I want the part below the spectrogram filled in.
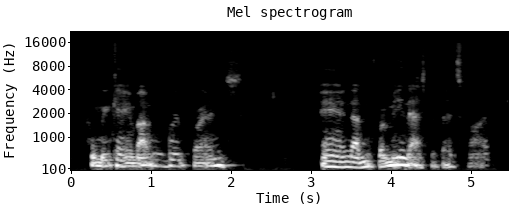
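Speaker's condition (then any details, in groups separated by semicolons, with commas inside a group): Multiple sclerosis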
